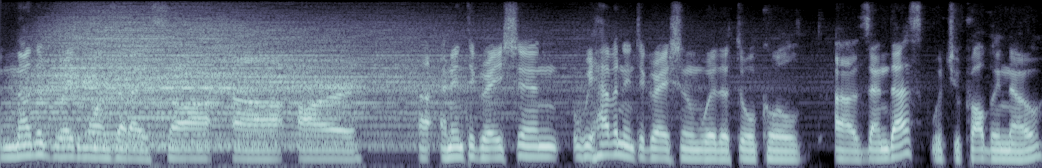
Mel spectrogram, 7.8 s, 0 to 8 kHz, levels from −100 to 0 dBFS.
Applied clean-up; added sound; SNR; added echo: none; Gong; 4 dB; none.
